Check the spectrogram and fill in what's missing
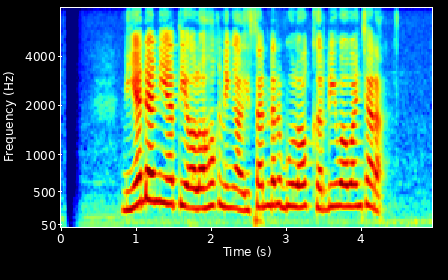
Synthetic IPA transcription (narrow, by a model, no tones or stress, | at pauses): niadaniat̪iɔlɔɦɔk̚niŋalisandərbulɔkɨrdiwawaɲt͡ʃaɾa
